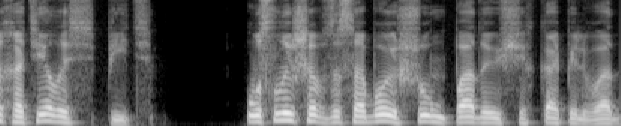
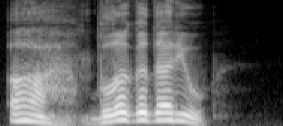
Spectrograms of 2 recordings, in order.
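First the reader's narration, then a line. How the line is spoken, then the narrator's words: Muttered, joyful. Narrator (Russian): Его сердце радостно забилось, он пробормотал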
